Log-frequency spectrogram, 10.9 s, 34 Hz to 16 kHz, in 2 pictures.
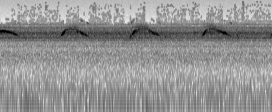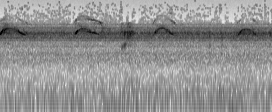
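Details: Northern royal albatross chick with its parents at feeding time, 8 October 2024; a long series of arched whistles, about one a second, over heavy wind rumble.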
